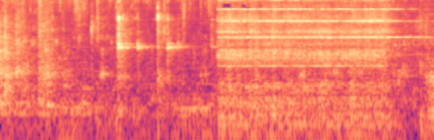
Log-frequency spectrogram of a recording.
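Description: Electric doorbell ringing: a steady, evenly pitched ring that starts about halfway through and holds for nearly two seconds. Before it come a few faint clicks of cutlery and one sharp tap.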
